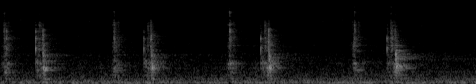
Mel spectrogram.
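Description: Shop press working a new brake shaft seal down into its housing: sharp clicks in pairs, four pairs a little over a second apart.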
